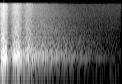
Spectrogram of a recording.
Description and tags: processed brush drum created from sotware synthesizer
brush, drum, rustle, soft, synthetic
